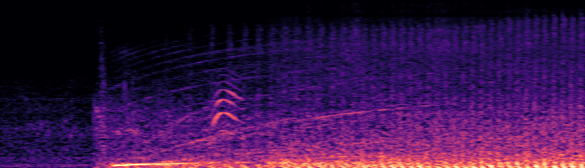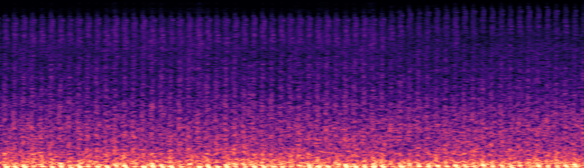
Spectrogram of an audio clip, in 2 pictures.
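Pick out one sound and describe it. A helicopter's engine starts up and its rotor beats in a fast, steady thud.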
